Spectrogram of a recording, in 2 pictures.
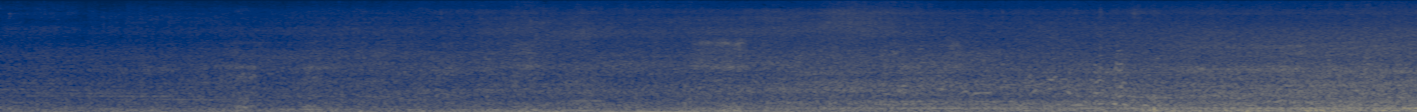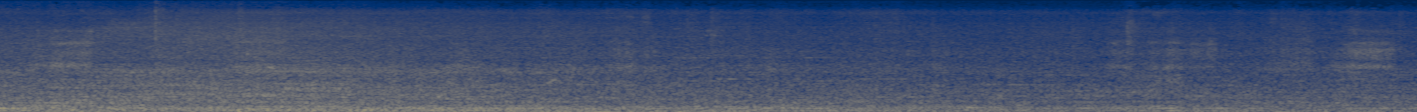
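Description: Busy urban ambience: a steady rumble like traffic with indistinct background voices, swelling louder toward the middle and easing off again.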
